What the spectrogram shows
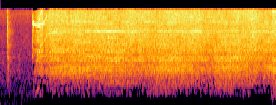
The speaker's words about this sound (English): If I use the higher speed level of the hair dryer, it feels then as I'm standing in a storm. That is why I reduce the speed here. But then I set the button back to the highest level.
